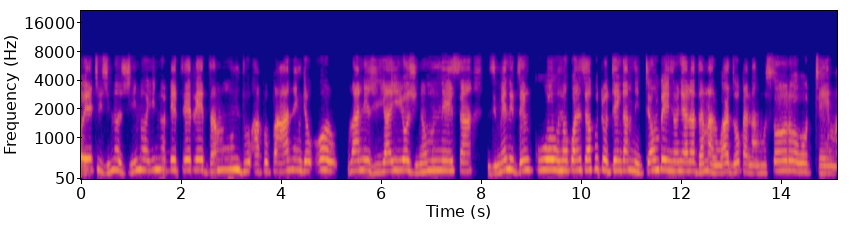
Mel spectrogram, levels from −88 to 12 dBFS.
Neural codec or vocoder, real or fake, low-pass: codec, 44.1 kHz, 2.6 kbps, DAC; fake; 7.2 kHz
